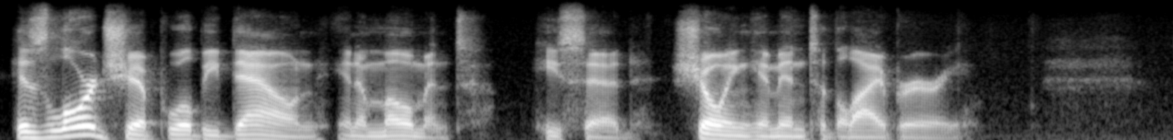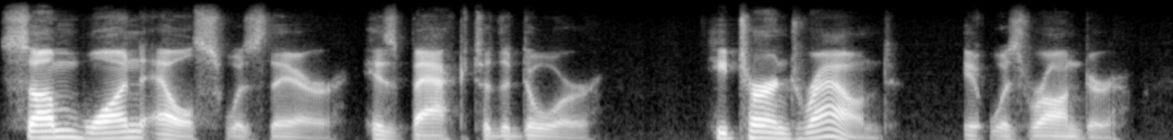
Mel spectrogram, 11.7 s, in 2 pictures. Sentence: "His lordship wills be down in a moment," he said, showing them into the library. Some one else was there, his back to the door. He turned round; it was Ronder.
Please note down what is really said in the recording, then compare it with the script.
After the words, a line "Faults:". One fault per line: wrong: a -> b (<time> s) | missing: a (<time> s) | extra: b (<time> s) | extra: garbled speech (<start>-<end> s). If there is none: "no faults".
"His lordship will be down in a moment," he said, showing him into the library. Some one else was there, his back to the door. He turned round; it was Ronder.
Faults:
wrong: wills -> will (0.8 s)
wrong: them -> him (3.8 s)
